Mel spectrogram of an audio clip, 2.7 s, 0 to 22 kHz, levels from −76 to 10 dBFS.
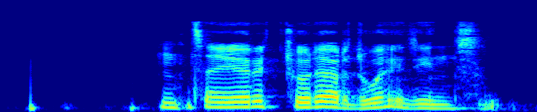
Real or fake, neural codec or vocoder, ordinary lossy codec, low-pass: fake; vocoder, 24 kHz, 100 mel bands, Vocos; MP3, 64 kbps; 9.9 kHz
